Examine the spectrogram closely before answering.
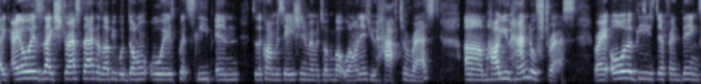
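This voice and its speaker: A woman with a plain, everyday voice speaks at a medium pitch and fairly even intonation on a very clean recording with a silent background. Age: 30s. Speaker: genetics scientist. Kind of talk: interview.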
